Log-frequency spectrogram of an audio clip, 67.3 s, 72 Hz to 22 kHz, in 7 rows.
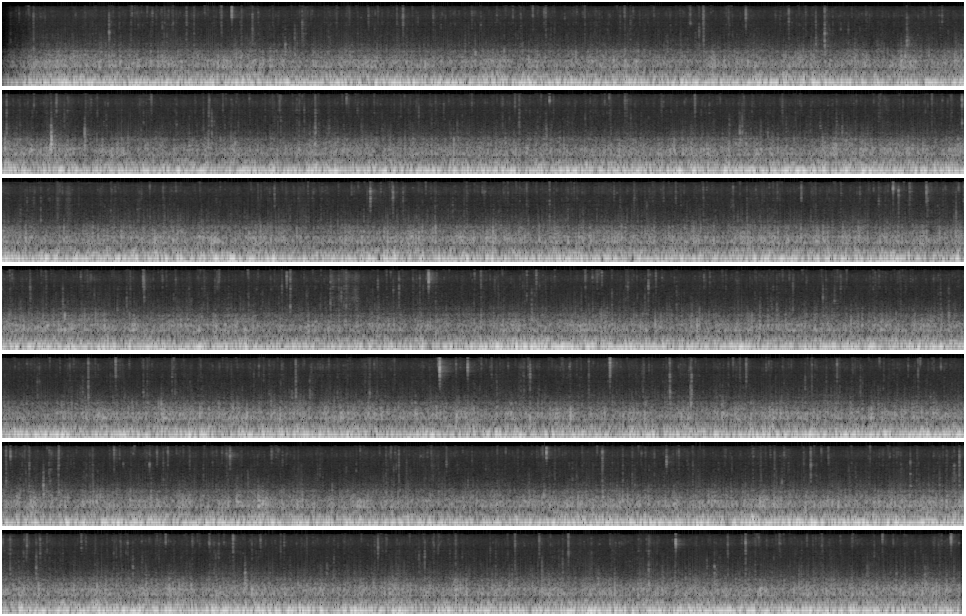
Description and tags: Stove burning v1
